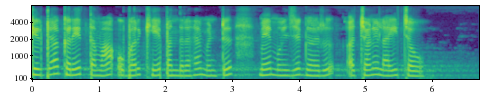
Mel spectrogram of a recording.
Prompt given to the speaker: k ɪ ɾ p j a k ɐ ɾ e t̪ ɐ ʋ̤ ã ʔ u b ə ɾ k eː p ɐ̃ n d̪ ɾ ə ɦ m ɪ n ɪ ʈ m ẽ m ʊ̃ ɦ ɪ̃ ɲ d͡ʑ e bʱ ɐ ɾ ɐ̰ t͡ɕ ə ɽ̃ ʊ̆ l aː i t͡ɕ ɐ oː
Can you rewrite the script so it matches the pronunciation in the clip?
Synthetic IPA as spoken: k ɪ ɾ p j a k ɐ ɾ e t̪ ɐ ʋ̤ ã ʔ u b ə ɾ kʰ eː p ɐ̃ n d̪ ɾ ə ɦ m ɪ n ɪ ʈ m ẽ m ʊ̃ ɦ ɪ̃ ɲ d͡ʑ e ɡʱ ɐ ɾ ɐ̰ t͡ɕ ə ɽ̃ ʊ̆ l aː i t͡ɕ ɐ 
